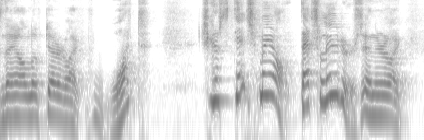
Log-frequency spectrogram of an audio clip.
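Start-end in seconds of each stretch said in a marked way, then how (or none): 2.3-3.6 put-on very high voice with a light Texas accent. Retelling what their little sister told the Yankee girls, little Texas accent. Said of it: "with a little Texas accent".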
